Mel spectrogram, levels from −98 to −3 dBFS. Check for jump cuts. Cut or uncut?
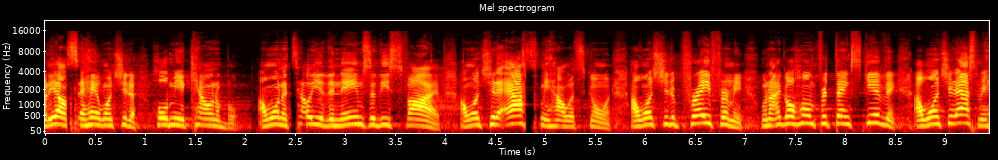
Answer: cut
